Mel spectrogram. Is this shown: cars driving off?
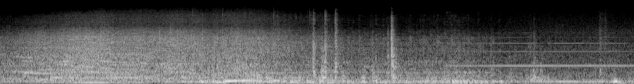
yes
